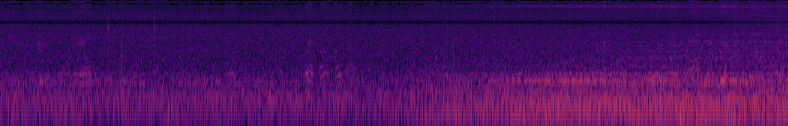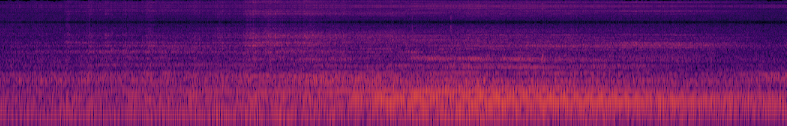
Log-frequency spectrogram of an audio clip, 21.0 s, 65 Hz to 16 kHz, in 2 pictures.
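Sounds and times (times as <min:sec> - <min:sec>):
motorboat engine droning: 0:05.2 - 0:21.0.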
